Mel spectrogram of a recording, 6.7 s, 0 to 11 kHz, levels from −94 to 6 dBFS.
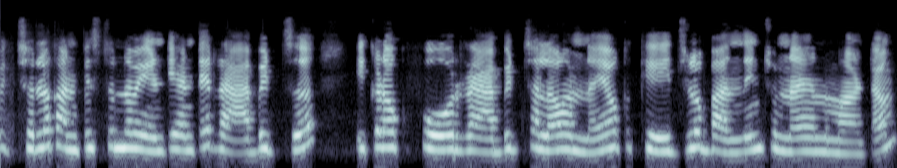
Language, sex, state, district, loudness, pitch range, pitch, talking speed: Telugu, female, Andhra Pradesh, Chittoor, -14 LUFS, 245-285 Hz, 265 Hz, 150 wpm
